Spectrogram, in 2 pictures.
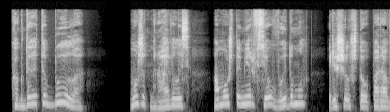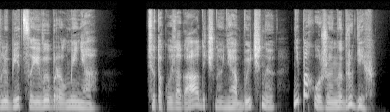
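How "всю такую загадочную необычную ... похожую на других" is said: ordinary delivery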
